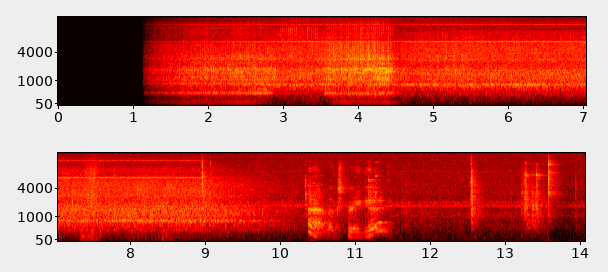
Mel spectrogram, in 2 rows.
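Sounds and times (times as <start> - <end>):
milling machine whine: 1.2 - 10.4.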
